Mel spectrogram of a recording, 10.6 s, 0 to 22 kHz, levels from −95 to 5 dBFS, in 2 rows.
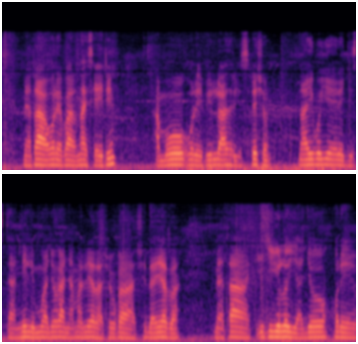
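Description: Speech, with a wrong sample rate fault from 6.47 s to 8.10 s. Over that stretch the audio runs slow and low, at about 0.92 times normal speed and roughly 1.5 semitones flat, which fits 24 kHz material played back at 22 kHz with no conversion. On a spectrogram the harmonics and formant bands sit visibly lower and the syllables are drawn out in time. The waveform shows correspondingly longer pitch periods.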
